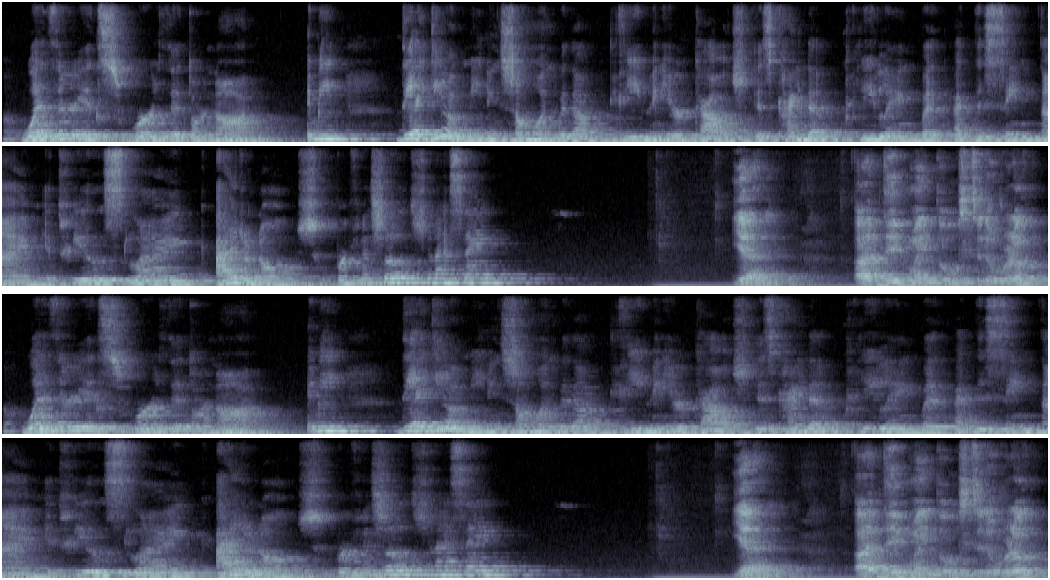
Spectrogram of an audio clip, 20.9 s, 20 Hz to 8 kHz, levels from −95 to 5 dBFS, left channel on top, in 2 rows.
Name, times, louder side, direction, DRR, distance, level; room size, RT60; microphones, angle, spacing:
voice 1, 0.0-2.5 3.0-3.4 3.9-8.2 8.6-12.3 12.6-15.4, left 2 dB, 70° left, 1 dB, 0.5 m, -27 dB
voice 2, 17.8-18.1 18.5-18.6 19.0-20.8, left 1 dB, 10° left, -5 dB, 0.5 m, -28 dB
4.4 x 2.0 x 2.6 m, 1.3 s
head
